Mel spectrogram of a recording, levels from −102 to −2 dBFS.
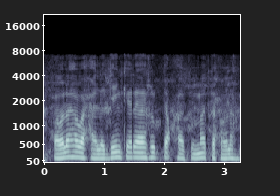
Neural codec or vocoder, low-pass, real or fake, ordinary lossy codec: codec, 16 kHz, 4 kbps, FunCodec, trained on Chinese and English, 50 frames a second; 7.2 kHz; fake; MP3, 96 kbps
